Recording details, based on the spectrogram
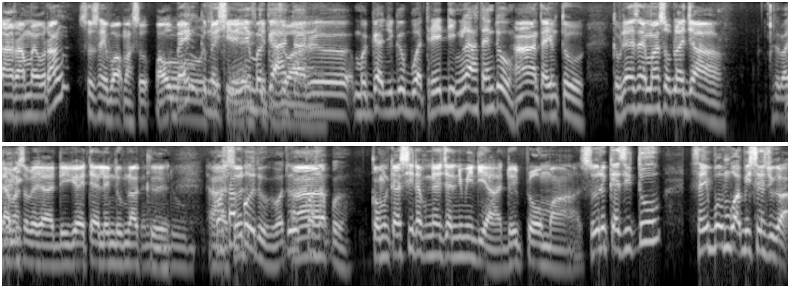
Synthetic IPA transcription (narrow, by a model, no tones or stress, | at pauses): lahɾamãjoɾaŋsos̬ajabawaʔmasʊʔ̚pawəbɛŋkəmuasiɲəməɡat̪aɾəməɡaʔd͡ʒuɡabuat̪ːɾedɪŋlaht̪aimt̪uʔãt̪aimt̪u | kəmundansajamas̬ʊk̚bəlad͡ʒa | damasʊkblad͡ʒadijuajt̪alənduməlakəasaoət̪ubuaʔt̪uə̃ksapə | kɔmunikasidapəŋad͡ʒaandimidiadiiploma̰sodəkat̪̚s̬it̪u | sajabambuaʔ̚bisnəsd͡ʒuɡaʔ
